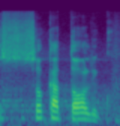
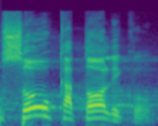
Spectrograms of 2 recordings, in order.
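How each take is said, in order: First: It is said in a low, quiet voice. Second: It is said in a firm, louder voice. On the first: The speaker is hesitant about the faith. The speaker calls it wrong. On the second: The speaker is convinced of the faith. The speaker calls it right.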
